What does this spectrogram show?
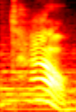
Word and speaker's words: Thao: It's the name that her grandmother gave her, Tao. Oh. So it helps if you take out the H when you say it, but don't forget to put it back in when you spell it.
